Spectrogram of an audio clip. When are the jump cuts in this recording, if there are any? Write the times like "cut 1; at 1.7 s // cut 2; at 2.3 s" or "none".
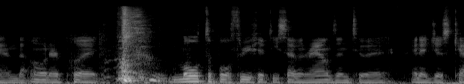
none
